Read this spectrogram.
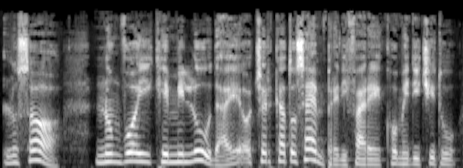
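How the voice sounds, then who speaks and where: A man reading a novel aloud, voicing a tender, hopeful young woman in a soft, pleading tone. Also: fairly high pitch, big pitch swings, normal speed, pitched above the performer's own voice. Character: young English lady, tender and hopeful, dreamy.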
